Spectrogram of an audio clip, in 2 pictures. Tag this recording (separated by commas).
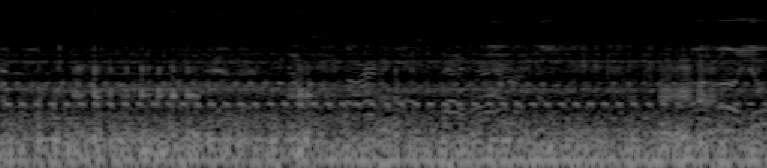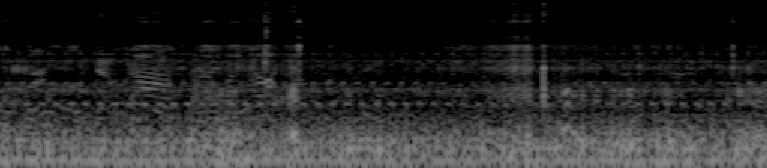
Speech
